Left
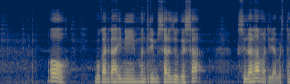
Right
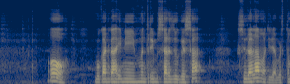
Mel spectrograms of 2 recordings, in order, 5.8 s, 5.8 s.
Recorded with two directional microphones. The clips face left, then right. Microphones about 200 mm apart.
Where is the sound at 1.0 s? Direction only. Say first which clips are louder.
Left 3 dB; 25° left (ahead or behind).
